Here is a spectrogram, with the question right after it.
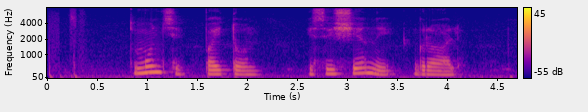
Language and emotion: Russian, neutral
